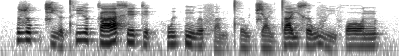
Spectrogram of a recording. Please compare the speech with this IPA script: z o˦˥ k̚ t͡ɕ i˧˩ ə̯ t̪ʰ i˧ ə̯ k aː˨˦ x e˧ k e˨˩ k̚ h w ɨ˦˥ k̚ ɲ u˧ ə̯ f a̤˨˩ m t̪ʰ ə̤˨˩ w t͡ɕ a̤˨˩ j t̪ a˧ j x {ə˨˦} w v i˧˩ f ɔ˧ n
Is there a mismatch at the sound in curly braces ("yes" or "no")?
no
